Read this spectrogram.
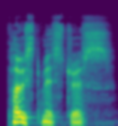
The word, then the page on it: postmistress: British English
